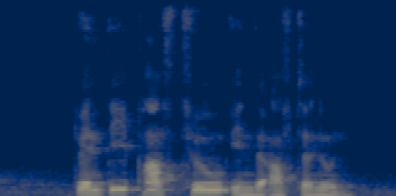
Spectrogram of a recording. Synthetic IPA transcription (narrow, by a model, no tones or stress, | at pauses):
twɛ̃ntipʰastʰuĩndəʔaftʰənũn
